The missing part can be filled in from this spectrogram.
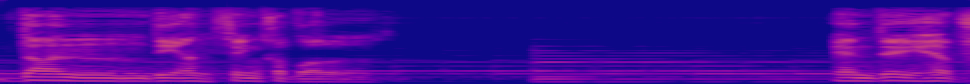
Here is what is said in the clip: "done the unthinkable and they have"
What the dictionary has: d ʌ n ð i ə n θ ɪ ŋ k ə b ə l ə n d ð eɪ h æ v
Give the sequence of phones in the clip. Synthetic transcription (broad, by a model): d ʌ n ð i ə n θ ɪ ŋ k ə b ə l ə n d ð eɪ h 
